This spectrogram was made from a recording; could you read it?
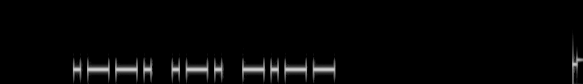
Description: Morse code, heard as a keyed tone, about 17 wpm, 700 Hz. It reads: PRY
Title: USA Call Sign Postfixes - 3 Letters 17wpm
